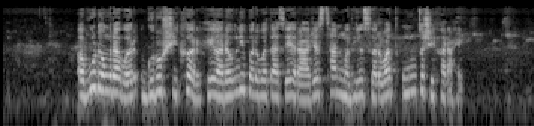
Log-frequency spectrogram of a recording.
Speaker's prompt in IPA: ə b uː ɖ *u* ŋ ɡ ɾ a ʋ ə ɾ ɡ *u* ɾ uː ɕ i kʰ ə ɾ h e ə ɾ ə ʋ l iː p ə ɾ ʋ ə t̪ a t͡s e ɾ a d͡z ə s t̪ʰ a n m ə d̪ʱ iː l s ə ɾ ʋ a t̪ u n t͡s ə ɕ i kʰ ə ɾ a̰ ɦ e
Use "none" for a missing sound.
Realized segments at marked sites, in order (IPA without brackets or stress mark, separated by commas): o, u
